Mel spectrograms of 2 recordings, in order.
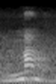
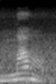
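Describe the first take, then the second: The two takes are said the same way.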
